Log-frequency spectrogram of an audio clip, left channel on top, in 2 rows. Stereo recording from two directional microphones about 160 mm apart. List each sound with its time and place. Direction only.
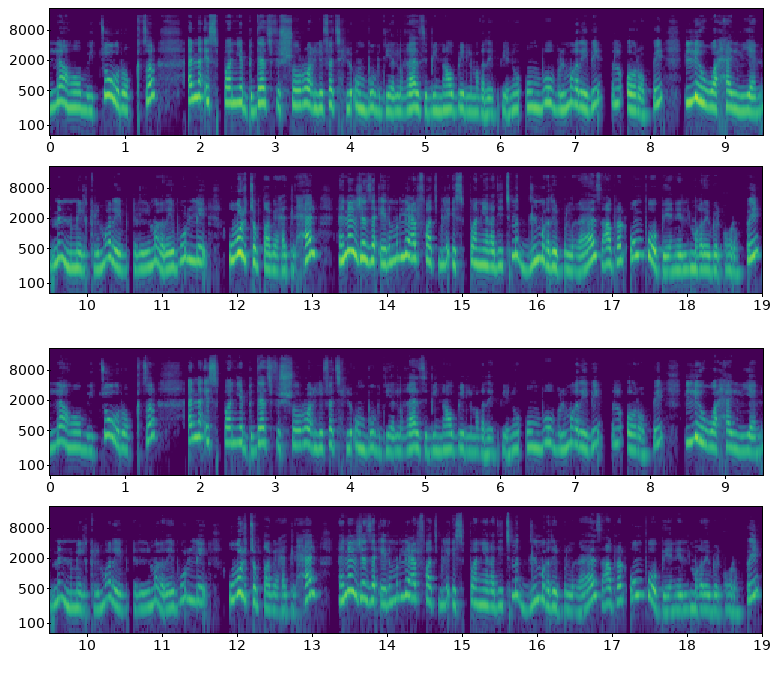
0.0 s speech: 40° left (ahead or behind)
